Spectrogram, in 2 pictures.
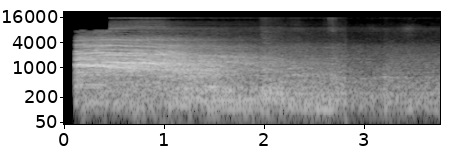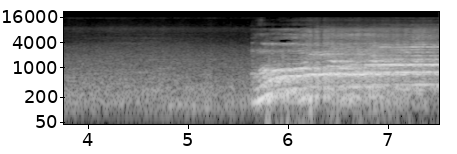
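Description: A young man chants melodiously into a microphone, heard through loudspeakers with echo.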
